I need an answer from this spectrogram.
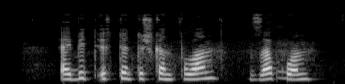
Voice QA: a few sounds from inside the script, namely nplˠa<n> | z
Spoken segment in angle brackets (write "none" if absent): n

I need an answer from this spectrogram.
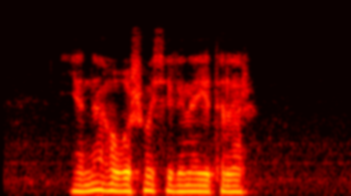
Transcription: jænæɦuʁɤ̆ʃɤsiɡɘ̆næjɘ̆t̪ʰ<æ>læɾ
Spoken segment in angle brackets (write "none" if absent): æ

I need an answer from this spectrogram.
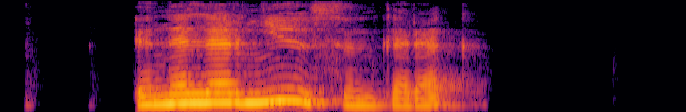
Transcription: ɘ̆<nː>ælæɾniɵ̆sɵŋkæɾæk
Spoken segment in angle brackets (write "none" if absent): n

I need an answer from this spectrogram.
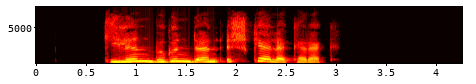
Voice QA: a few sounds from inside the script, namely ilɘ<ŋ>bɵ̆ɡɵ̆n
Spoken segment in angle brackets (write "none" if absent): n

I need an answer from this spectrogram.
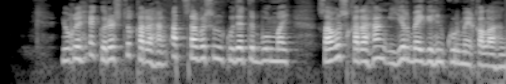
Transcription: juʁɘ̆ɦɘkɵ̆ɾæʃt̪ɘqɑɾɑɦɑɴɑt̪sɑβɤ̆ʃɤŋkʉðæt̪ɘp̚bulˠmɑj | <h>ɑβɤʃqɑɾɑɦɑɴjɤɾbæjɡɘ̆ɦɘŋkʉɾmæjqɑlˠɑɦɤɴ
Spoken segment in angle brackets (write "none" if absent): s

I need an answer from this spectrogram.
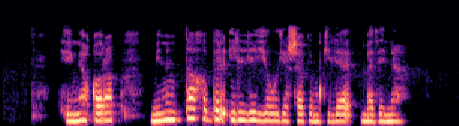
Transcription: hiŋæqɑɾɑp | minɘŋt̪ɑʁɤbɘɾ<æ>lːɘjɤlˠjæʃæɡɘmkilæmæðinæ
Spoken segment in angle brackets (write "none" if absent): i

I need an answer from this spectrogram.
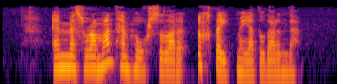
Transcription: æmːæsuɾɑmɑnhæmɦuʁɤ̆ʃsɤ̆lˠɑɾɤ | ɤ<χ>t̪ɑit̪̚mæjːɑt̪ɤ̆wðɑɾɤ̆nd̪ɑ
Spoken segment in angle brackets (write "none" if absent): χ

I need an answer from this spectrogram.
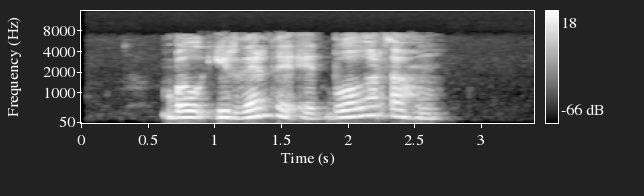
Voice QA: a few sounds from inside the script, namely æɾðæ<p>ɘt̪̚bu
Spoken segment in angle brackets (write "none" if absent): ʔ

